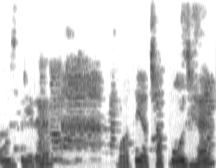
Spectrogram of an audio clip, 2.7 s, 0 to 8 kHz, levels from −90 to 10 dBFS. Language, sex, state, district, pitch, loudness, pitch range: Hindi, female, Bihar, Sitamarhi, 200 Hz, -19 LUFS, 195-220 Hz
